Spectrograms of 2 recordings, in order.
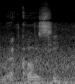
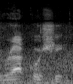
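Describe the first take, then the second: First: The stress is on a later syllable. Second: The stress is on the first syllable. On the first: This is how the name is commonly mispronounced. The speaker calls it wrong. "he probably mispronounced it" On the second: This is the name's own native pronunciation. The speaker calls it right. "it should be Rakosi. But accent on the first"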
